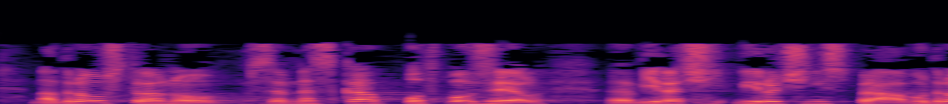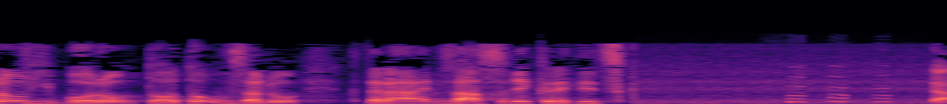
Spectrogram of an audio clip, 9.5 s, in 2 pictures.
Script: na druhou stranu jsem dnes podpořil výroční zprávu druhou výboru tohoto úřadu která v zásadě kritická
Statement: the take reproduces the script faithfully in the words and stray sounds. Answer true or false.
false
